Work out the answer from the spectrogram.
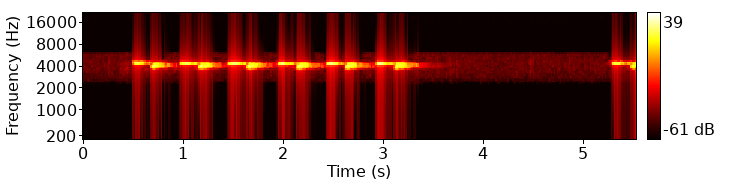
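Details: Great tit, a regular visitor to feeders, sings in an open hornbeam forest along a woodland path during the morning chorus: a bright two-note 'tea-cher' phrase, high then lower, repeated six times in about three seconds, then resumed after a pause.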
